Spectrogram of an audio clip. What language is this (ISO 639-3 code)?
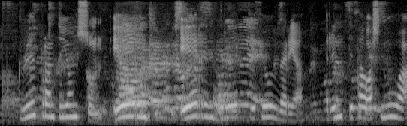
isl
